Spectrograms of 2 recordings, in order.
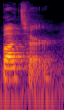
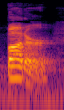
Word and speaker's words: butter: They would say butter. I want some butter with my bread, but not in American English. We say butter. The T is almost pronounced as a D.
